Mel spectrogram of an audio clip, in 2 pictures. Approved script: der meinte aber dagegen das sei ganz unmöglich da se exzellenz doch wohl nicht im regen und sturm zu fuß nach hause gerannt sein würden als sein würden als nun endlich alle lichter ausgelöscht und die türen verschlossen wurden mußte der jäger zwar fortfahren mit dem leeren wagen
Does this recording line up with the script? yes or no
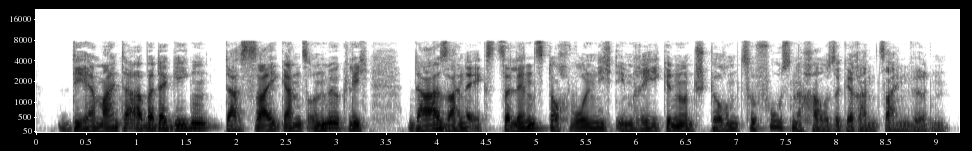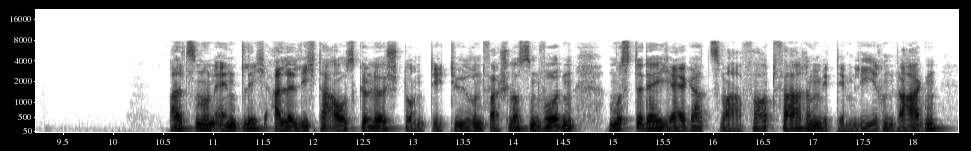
no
